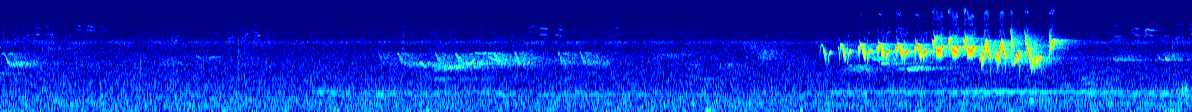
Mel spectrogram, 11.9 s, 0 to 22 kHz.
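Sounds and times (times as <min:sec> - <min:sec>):
Common chaffinch song, Fringilla coelebs: 0:00.0 - 0:11.9.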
